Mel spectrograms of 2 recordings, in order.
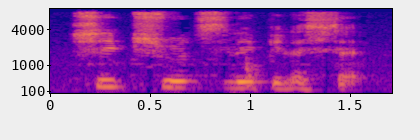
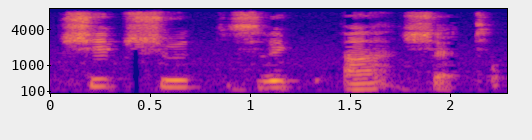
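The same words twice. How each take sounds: First: Said in the usual way. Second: Tongue twister. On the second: Shown as a demonstration. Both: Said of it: "só o som do S. Olha lá".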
